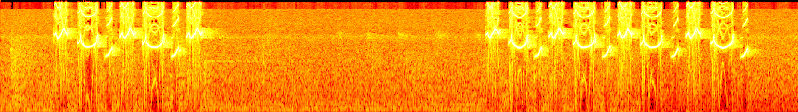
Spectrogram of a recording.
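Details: Cinereous tit song for training young birds: two bursts of rapid, bright whistled notes, about four per second, each burst lasting around one and a half seconds, separated by a quiet pause.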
